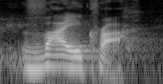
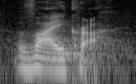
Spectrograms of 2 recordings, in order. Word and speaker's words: Vayikra: So it's pronounced Vayikra, Vayikra.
